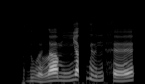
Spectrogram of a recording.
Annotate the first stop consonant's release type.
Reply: implosive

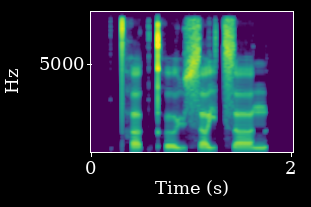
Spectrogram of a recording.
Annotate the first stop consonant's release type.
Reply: aspirated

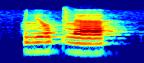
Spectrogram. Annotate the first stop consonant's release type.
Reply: plain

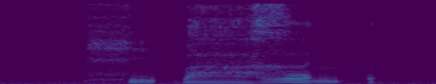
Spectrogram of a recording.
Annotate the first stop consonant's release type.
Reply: implosive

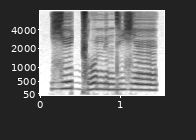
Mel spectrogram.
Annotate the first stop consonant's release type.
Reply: click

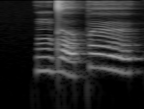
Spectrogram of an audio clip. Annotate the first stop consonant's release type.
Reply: plain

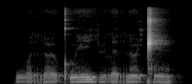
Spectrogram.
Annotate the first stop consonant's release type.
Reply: ejective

